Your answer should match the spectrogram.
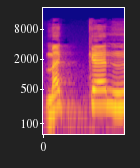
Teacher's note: Ada sabdu pada ka, tahan dan lepaskan ka. Nun ada sabdu wajibal gunnah tuan-puan. Tekan dan lepaskan nun.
